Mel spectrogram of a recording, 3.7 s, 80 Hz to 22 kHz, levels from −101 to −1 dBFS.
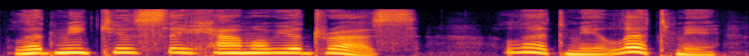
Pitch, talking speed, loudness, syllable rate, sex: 245 Hz, 190 wpm, -16 LUFS, 3.9 syllables/s, female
